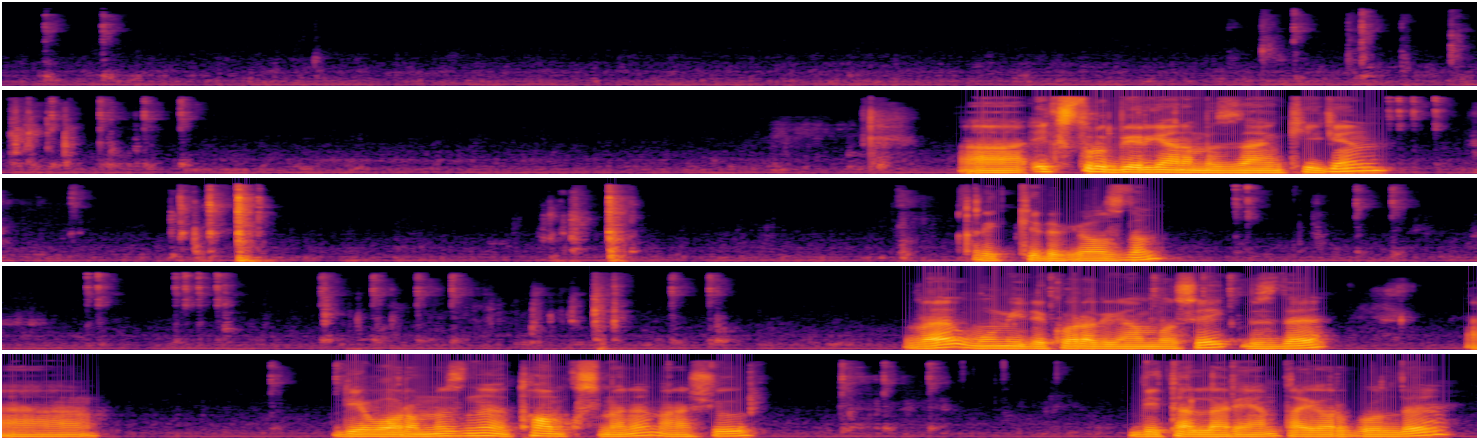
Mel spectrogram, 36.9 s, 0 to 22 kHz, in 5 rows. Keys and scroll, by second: 6.9 z, 7.5 alt+a, 15.1 0, 15.9 Return, 17.4 2, 17.7 Return, 24.2 F3, 25.0 F4.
